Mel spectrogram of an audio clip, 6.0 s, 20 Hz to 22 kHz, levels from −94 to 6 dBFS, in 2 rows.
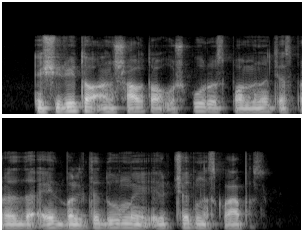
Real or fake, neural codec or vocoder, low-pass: real; none; 7.2 kHz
